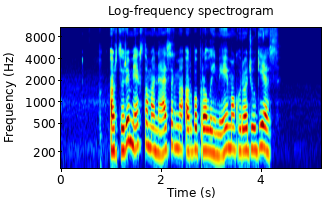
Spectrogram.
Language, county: Lithuanian, Kaunas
